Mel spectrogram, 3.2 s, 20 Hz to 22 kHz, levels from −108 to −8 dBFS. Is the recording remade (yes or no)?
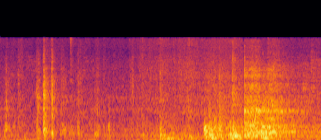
no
